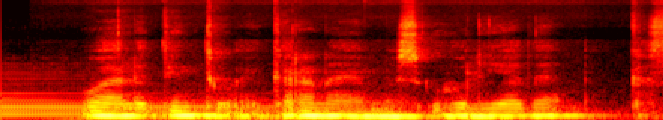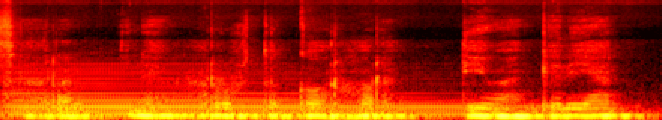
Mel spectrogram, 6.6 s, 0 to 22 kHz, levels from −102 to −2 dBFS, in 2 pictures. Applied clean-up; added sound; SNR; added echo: none; Bowed string instrument; 15 dB; none.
